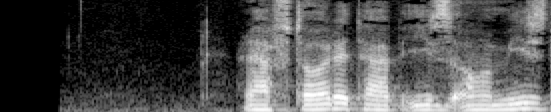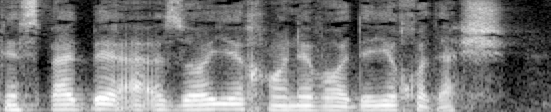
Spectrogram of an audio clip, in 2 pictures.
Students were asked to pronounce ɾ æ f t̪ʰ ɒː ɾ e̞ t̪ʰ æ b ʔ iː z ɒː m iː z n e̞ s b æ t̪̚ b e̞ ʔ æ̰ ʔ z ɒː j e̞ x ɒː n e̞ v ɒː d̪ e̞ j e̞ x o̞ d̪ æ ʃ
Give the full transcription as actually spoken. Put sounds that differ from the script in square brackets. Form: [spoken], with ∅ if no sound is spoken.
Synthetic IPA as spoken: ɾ æ f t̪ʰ ɒː ɾ e̞ t̪ʰ æ b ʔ iː z ɒː m iː z n e̞ s b æ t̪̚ b e̞ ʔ æ̰ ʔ z ɒː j e̞ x ɒː n e̞ v ɒː d̪ e̞ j e̞ x o̞ d̪ æ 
